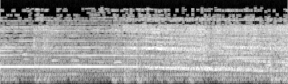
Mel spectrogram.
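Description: An air raid siren wails continuously at a loud, steady pitch with a slight downward drift, over a rumbling, crowded background, marking the start of a humanitarian concert for Ukraine in Belgrade; no one speaks.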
